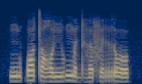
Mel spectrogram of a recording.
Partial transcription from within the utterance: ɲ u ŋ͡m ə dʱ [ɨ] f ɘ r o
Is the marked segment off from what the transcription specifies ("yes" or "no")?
yes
